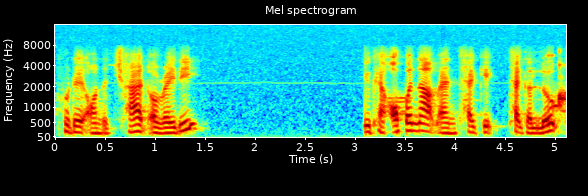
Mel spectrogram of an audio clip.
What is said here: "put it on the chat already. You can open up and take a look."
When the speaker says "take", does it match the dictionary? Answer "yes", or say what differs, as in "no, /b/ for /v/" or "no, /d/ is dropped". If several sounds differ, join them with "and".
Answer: yes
